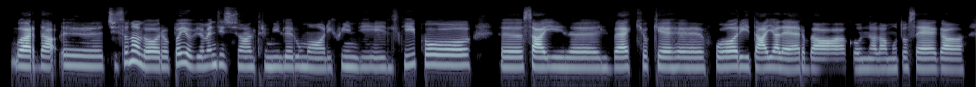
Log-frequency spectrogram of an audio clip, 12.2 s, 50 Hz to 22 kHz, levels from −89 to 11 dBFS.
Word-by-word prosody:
Guarda, 215 -2 +6
ehm, 220 -2 -6
ci 220 - -7
sono 285 +6 +2
loro, 200 -3 0
poi 255 +5 0
ovviamente 220 +3 -4
ci 210 - -8
sono 210 -1 -3
altri 205 0 -6
mille 205 0 -7
rumori, 195 -2 -6
quindi: 200 -2 -9
il 195 0 -15
tipo 235 -1 0
uhm, 200 -3 -5
sai 200 -1 +5
il, 200 0 -8
ehm, 195 0 -3
il 195 -1 -15
vecchio 200 +1 +1
che 195 -1 -2
fuori 205 0 +1
taglia 195 0 +5
l'erba 180 -1 +2
con 180 0 -12
la 180 0 -4
motosega, 185 -1 0
200 Hz, 140 wpm, -23 LUFS, 195-215 Hz, -, Guarda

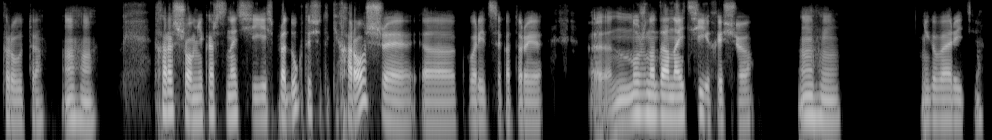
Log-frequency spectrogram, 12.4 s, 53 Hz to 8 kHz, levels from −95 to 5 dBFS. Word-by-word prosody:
Круто. 110 -2 -5 0.2
Мгм. 115 -2 -3 0.7
Это - - -14
хорошо. 150 -2 +5
Мне 120 +1 -1
кажется, 135 0 -1
знаете, 130 -2 -1
есть 120 -1 -2
продукты 130 +7 +1
всё-таки - - -8
хорошие, 105 - +4
а, 105 0 -1
как 100 - -42
говорится, 110 -2 -3
которые, 105 -1 -1 0.6
э, 75 - -3
нужно, 130 - +1
да, 130 -1 +6
найти 125 +4 +3
их 115 -3 -5
ещё. 110 0 -1 0.6
Мгм. 120 -3 -2 1.0
Не 115 +1 -7
говорите. 115 0 -3
115 Hz, 115 wpm, -25 LUFS, 105-125 Hz, 1.0 s, да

